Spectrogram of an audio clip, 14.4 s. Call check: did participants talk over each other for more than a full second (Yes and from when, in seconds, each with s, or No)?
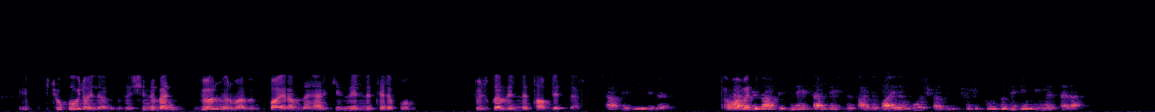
No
